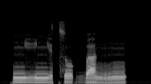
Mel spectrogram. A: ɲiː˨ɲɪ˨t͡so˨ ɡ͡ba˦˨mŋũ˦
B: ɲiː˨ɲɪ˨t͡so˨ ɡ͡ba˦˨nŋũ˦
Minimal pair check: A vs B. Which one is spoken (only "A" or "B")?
B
